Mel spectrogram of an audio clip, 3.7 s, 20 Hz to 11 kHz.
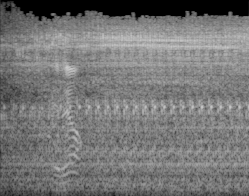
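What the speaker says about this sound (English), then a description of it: "2 litre Ecotec diesel engine purring away." A 2015 Vauxhall Insignia 2.0 litre Ecotec diesel idles under the open bonnet, a steady close rumble with a faint rhythmic knock. A brief whistling tone sweeps near the one-second mark.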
